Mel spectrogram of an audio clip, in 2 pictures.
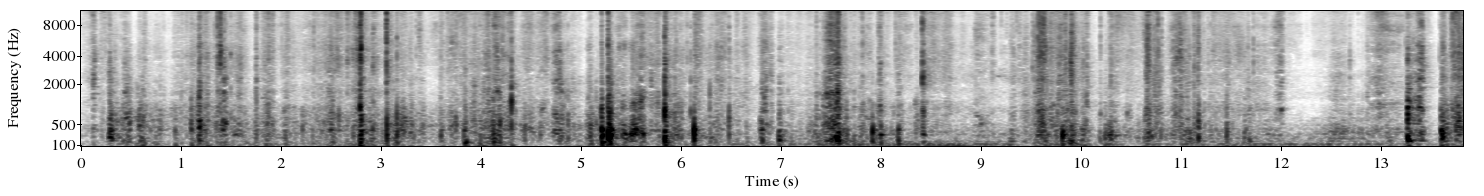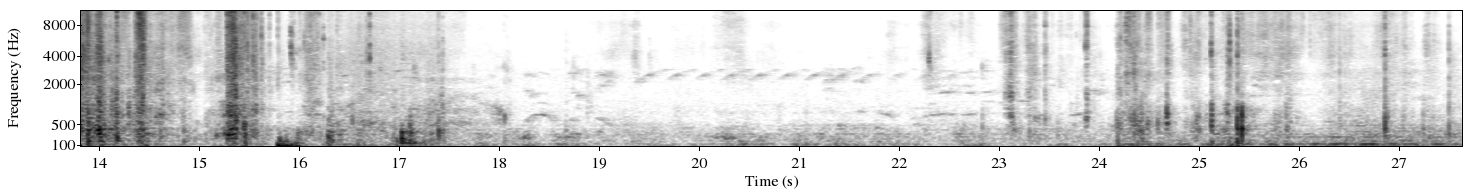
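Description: A cardboard box and the packaging inside it handled and opened: busy rustling, scraping, tearing and crinkling of cardboard and wrapping, which dies down to quieter handling about two-thirds of the way through.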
